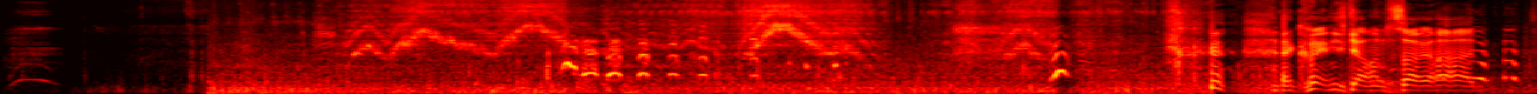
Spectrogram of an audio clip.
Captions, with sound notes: (wind whistling) (laughs) That queenie's going so hard.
